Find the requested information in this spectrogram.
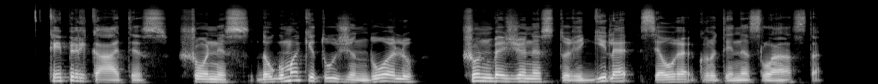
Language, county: Lithuanian, Klaipėda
